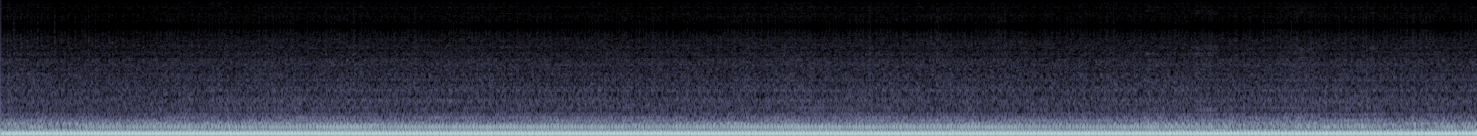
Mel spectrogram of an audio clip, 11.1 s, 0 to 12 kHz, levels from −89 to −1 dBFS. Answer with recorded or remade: recorded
